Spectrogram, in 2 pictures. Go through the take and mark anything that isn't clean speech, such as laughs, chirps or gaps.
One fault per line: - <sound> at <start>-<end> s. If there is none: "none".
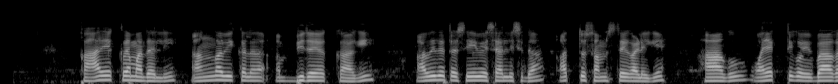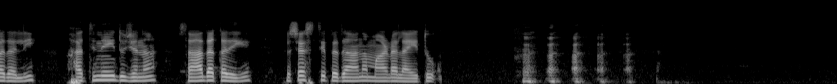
- laugh at 13.5-14.8 s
